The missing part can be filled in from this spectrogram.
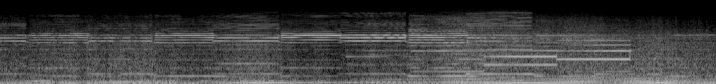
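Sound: ambulance siren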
